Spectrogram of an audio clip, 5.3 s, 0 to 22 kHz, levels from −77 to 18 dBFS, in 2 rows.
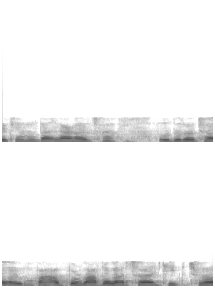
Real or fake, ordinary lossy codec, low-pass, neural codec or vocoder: fake; AAC, 16 kbps; 7.2 kHz; autoencoder, 22.05 kHz, a latent of 192 numbers a frame, VITS, trained on one speaker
